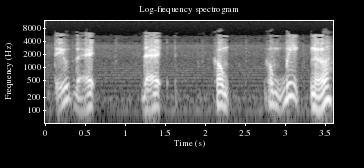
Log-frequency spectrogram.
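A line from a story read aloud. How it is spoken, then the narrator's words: Trembling voice. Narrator (Vietnamese): Y run rẩy nói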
